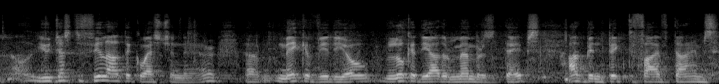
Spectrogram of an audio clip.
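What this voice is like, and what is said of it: Speaks with a foreign accent. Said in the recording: “I think it's the accent.”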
